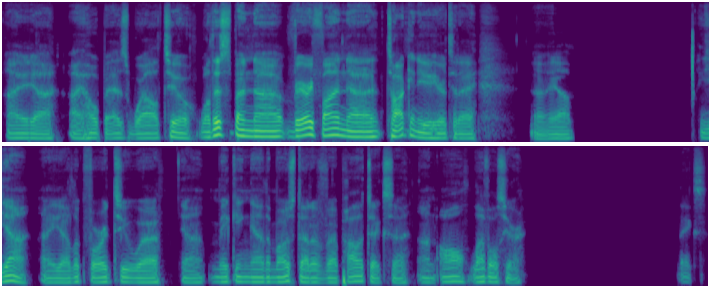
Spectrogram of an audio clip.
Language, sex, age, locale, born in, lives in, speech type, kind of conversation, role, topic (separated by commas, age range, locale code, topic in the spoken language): English, male, 45-49, en-US, United States, United States, conversation, podcast, guest, What motivates young people to become active in politics and how can they make a difference?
